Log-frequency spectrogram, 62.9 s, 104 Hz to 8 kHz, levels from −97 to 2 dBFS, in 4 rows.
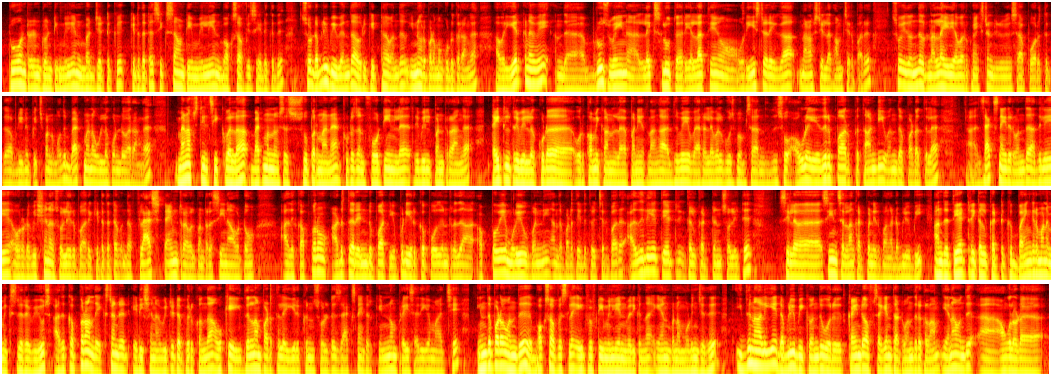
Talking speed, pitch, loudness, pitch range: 160 wpm, 115 Hz, -20 LUFS, 110-125 Hz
